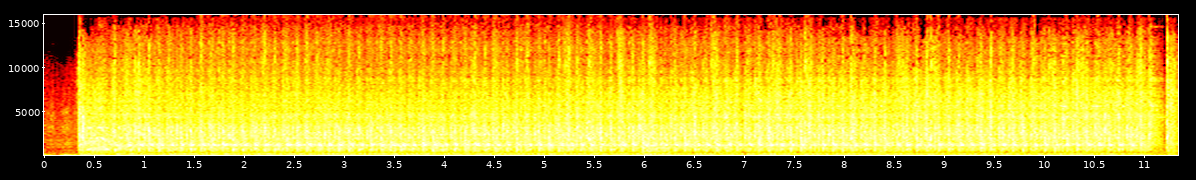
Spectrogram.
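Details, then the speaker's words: Dirt race car with a newly installed fuel pump, after running out of fuel: engine cranks steadily for about eleven seconds but never catches; the pump is dry and not delivering fuel. "Well, that's gonna turn over for a second. There you go. Huh? Not pumping yet."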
